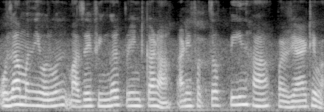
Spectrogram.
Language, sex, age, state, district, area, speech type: Marathi, female, 30-45, Maharashtra, Amravati, urban, read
